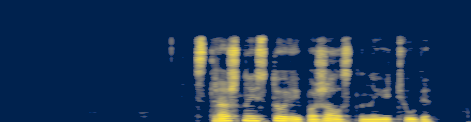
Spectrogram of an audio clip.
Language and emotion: Russian, neutral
